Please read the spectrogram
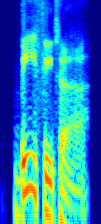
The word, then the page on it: beefeater: British English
